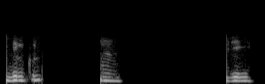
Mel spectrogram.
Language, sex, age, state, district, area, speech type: Hindi, male, 18-30, Bihar, Muzaffarpur, urban, conversation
